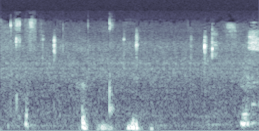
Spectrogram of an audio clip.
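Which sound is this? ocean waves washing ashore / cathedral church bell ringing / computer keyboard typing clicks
computer keyboard typing clicks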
